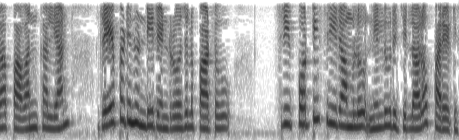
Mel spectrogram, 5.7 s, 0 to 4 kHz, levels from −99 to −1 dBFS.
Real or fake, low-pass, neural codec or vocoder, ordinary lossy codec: real; 3.6 kHz; none; none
